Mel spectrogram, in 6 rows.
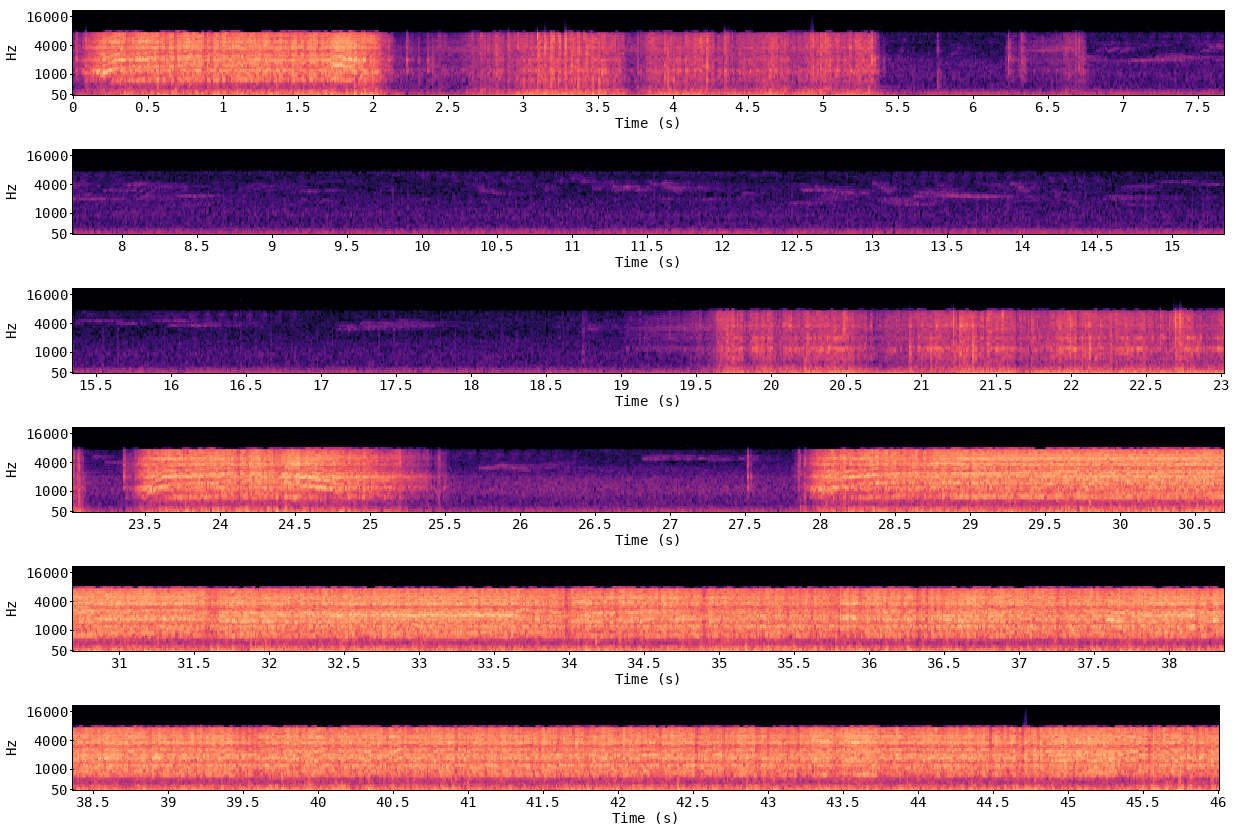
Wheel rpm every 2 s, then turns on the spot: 150, 20, 20, 0, 0, 0, 0, 0, 0, 0, 10, 50, 70, 0, 170, 220, 210, 230, 230, 220, 230, 230, 230.
2-6 20-22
